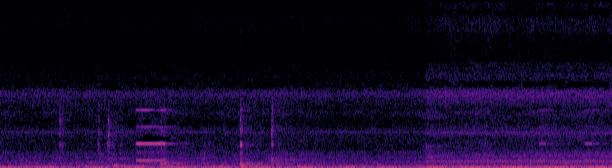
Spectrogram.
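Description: Near silence: faint room hum with a few soft clicks and one short electronic beep about one and a half seconds in.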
